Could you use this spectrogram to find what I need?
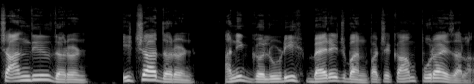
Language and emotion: Goan Konkani, neutral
